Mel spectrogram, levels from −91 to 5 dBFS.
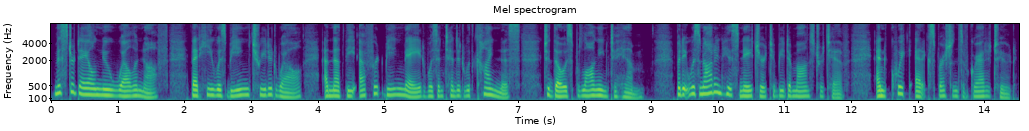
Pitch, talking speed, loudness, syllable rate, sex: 165 Hz, 175 wpm, -20 LUFS, 5.0 syllables/s, female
